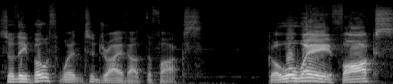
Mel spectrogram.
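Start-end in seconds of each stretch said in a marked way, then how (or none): 2.7-4.0 growled out loud. Reading a fable, voicing the Bear speaking to the Fox, growling as the Bear. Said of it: "growled the Bear".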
